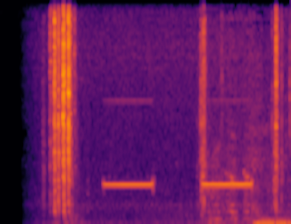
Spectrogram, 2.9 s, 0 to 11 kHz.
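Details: 2000 Honda Accord with new starter and new battery installed: chimes and door clatter, engine catches on first try and settles into steady idle; normal start and idle.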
